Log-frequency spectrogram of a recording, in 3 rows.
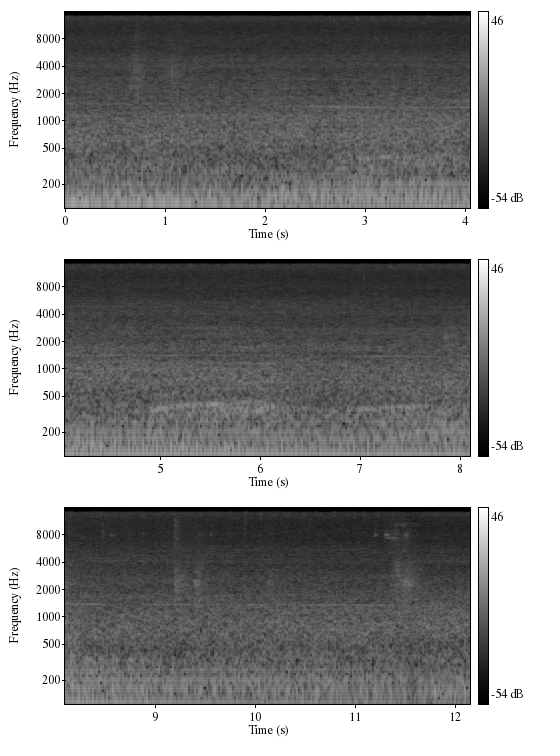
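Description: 1999 Ford F-250 pickup's engine idling steadily, a constant low hum with no revving.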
